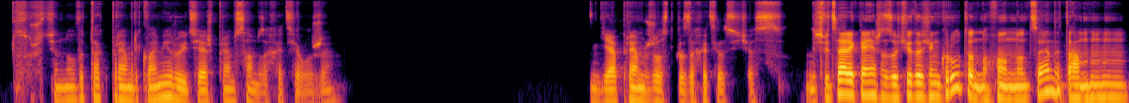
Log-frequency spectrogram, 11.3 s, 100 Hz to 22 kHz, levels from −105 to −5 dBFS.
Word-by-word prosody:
Слушайте, 115 - -9
ну, 115 +1 -6
вы 125 +2 -9
так 125 -1 -8
прям 120 -2 -3
рекламируете, 115 -3 -3
я - - +1
аж 100 - -9
прям 105 -1 -9
сам 100 -3 -2
захотел 90 0 -10
уже. 95 +2 -10 2.6
Я 105 -1 -1
прям 110 0 -2
жёстко 100 -1 -5
захотел 95 0 -5
сейчас. - - -2 0.2
"В - - -7
Швейцарии"- 145 +10 +8
конечно, 155 -2 +2
звучит 135 +2 +2
очень 145 -1 +3
круто, 200 -3 +3
но, 115 -3 -1 0.2
но 120 +1 +1
цены 185 +8 +2
там! 130 -1 0
120 Hz, 145 wpm, -23 LUFS, 105-135 Hz, 2.6 s, Швейцарии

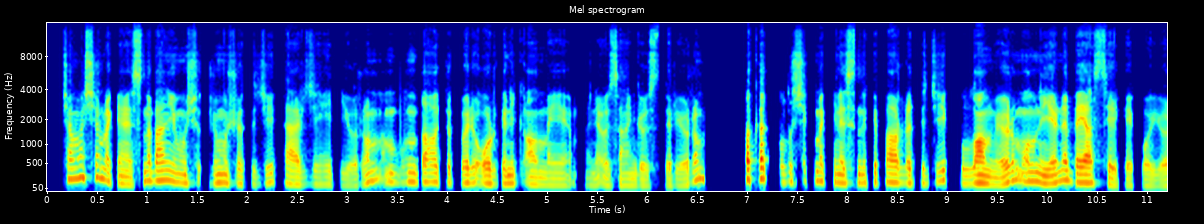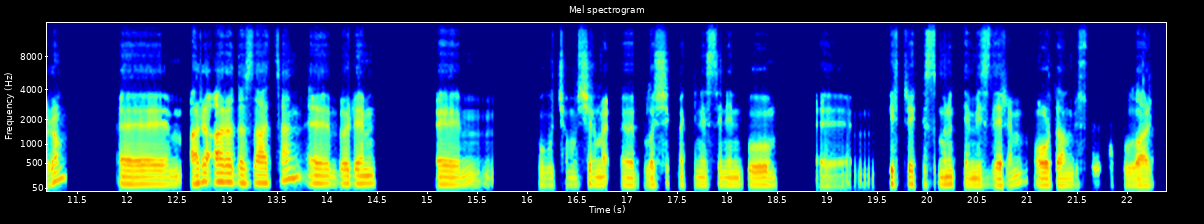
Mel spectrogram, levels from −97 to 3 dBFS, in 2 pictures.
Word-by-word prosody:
Çamaşır 215 +3 +1
makinesinde 130 - 0
ben 170 +1 +6
yumuşa 140 -6 -2
yumuşatıcıyı 130 0 -4
tercih 110 -1 -2
ediyorum 110 - -5
ama 145 -1 -5
bunu 150 0 -3
daha 150 0 +3
çok 140 - -11
böyle 135 0 +2
organik 125 +1 +1
almaya, 100 -2 -3
hani, 100 -1 -11
özen 95 0 -6
gösteriyorum. 95 - -5 0.4
Fakat 195 +2 +7
bulaşık 150 +4 -8
makinesindeki 135 -2 -2
parlatıcıyı 135 +2 +1
kullanmıyorum, 125 +2 +6
onun 155 -2 +3
yerine 135 +7 +4
beyaz 135 -1 +8
sirke 95 - -2
koyuyorum. 90 - -3 0.5
Emm, 115 0 +2
ara 120 +2 +3
ara 150 -1 +6
da 130 -2 +1
zaten, 135 - 0
eee, 125 -1 +1
böyle, 125 +1 +1 0.6
emm, 110 - -1 0.5
bu 105 0 -9
çamaşır 110 +3 -5
mak 110 +1 -2
ııı, 105 -1 -2
bulaşık 105 0 -5
makinesinin 110 -1 -6
bu, 105 0 0 0.4
eee, - - -7 0.4
filtre - - -3
kısmını 110 +1 -4
temizlerim, 105 +6 -4
oradan 100 -1 +1
bir 95 - -16
sürü 95 - -14
kokular. 100 -2 -1
120 Hz, 135 wpm, -27 LUFS, 105-140 Hz, 0.6 s, beyaz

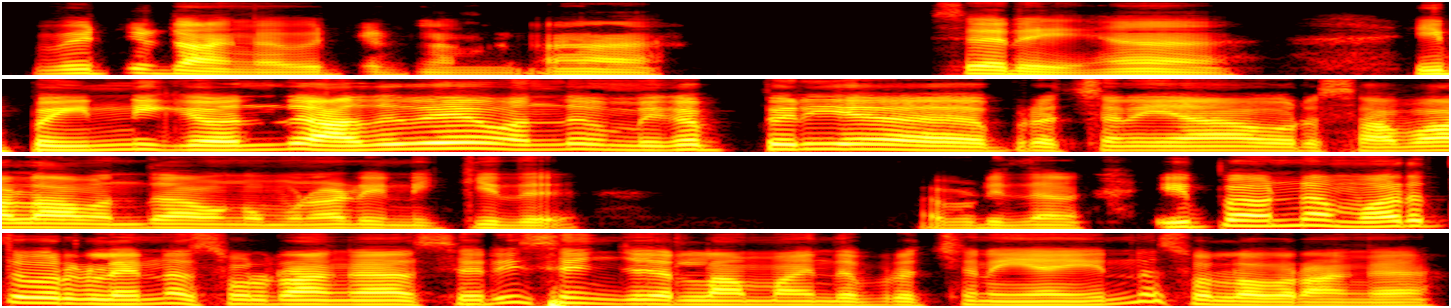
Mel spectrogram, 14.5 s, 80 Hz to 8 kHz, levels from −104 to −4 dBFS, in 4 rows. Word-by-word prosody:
விட்டுட்டாங்க. 140 -9 -3
விட்டுட்டாங்க. 100 -2 -16 0.2
அ. - - -7 1.0
சரி 130 -8 0 0.2
அ - - -3 0.7
இப்ப 140 +6 -2
இன்னிக்கு 180 0 -1
வந்து 190 +4 -1
அதுவே 205 +6 +7
வந்து 190 +3 -3
மிகப் 170 0 0
பெரிய 205 +1 +4 0.4
பிரச்சனையா, 160 +1 -1 0.2
ஒரு 140 -1 -5
சவாலா 160 +3 +3
வந்து 140 +2 -8
அவங்க 135 -2 -3
முன்னாடி 135 +1 -4
நிக்குது. 120 +1 -8 0.9
அப்படித்தான். 125 0 -8 0.2
இப்ப 185 +5 -4
என்ன 230 +1 -1
மருத்துவர்கள் 195 -3 +2
என்ன 195 +1 -2
சொல்றாங்க? 165 -2 +1 0.2
சரி, 165 +7 -4
செஞ்சிரலாமா 155 -6 -2
இந்தப் 135 -1 -7
பிரச்சனைய? 135 +1 -4
என்ன 275 - -7
சொல்ல 140 -4 0
வராங்க? 120 -1 -4
155 Hz, 135 wpm, -22 LUFS, 135-180 Hz, 1.0 s, அதுவே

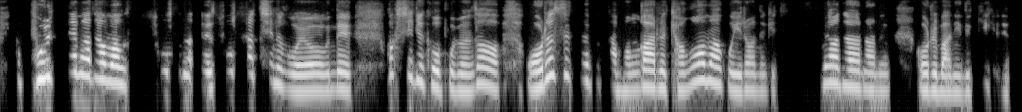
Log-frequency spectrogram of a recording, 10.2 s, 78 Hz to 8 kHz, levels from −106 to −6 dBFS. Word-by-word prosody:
그 275 - -16
볼 310 +4 +7 0.2
때마다 350 -6 +5
막 265 -3 +7 0.3
소스라 415 -4 -8
네 200 - 0
소스라치는 380 - -7
거예요. 185 0 +2
근데 195 +1 -1 0.4
확실히 335 -6 -4
그거 225 -4 +2
보면서 200 +3 -1 0.3
'어렸을 340 - +2
때부터 245 -6 -9
뭔가를 210 +2 +2
경험하고 245 +3 +1
이러는 190 0 -3
게 185 - -19 0.4
중요하다.'라는 220 -7 0 0.3
거를 195 0 0
많이 175 -1 -2
느끼게 180 +7 -13
되는 165 - -17
225 Hz, 350 characters per minute, -25 LUFS, 190-290 Hz, 0.4 s, 볼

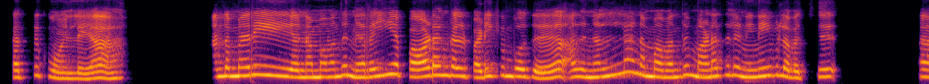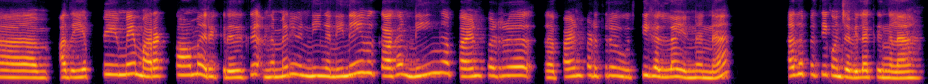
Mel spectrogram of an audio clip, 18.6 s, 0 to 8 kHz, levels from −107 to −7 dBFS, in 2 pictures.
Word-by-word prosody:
கத்துக்குவோம் 245 -3 -5
இல்லையா? 200 +3 0 1.1
அந்த 280 +2 +2
மாரி 310 +3 +1 0.5
நம்ம 245 0 +2
வந்து 285 +5 0
நெறைய 285 +8 0 0.2
பாடங்கள் 295 +3 +2
படிக்கும்போது 275 -2 0 0.3
அது 260 0 -1
நல்லா 320 +11 -1
நம்ம 275 -4 +3
வந்து 255 +7 -2
மனதுல 290 +5 -2
நினைவுல 290 +2 0
வச்சு, 230 +4 -6 1.0
அ - - -1 0.6
அதை 245 0 0
எப்பவுமே 345 +6 0
மறக்காம 325 +5 +1
இருக்கறதுக்கு 245 +2 0
அந்த 255 0 0
மாரி 305 +5 0 0.2
நீங்க 290 -1 +3
நினைவுக்காக 345 -1 +1
நீங்கப் 380 +5 -1
பயன்பட்ற 290 +1 0 0.6
பயன்படுத்துற 300 +1 -2
உத்திகள்லாம் 265 -1 +1
என்னன்ன? 230 +3 +1 0.7
அதப் 355 +2 -1
பத்தி 330 0 -5
கொஞ்சம் 260 -4 +3
விளக்குங்களேன். 230 -2 +1
280 Hz, 110 wpm, -26 LUFS, 250-315 Hz, 1.1 s, நம்ம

